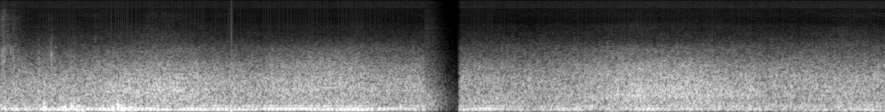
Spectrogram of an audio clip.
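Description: Outdoor street ambience: a steady rumble of wind on the phone's microphone mixed with traffic noise, dropping out for a split second a little past the middle.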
